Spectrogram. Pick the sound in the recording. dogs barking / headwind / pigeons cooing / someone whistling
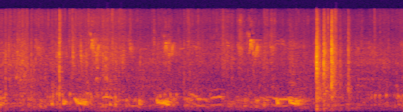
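pigeons cooing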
